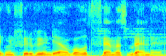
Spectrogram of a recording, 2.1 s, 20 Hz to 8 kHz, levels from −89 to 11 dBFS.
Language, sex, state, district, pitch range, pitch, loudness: Hindi, male, Bihar, Jahanabad, 130-145 Hz, 140 Hz, -17 LUFS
